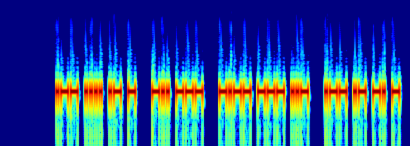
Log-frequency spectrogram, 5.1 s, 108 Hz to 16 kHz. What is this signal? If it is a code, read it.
Morse code, heard as a keyed tone, about 50 wpm, 700 Hz. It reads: WHAT DO YOU WANT
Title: Speed-Racing - Sets of 4 Words 40wpm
